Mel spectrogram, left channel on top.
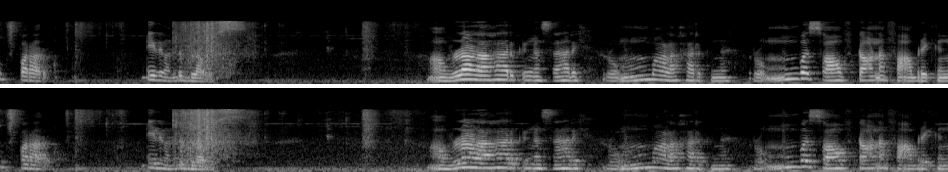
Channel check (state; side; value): normal; both; correlation 0.30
